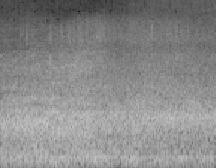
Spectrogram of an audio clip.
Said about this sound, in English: Cars drive by often.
